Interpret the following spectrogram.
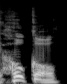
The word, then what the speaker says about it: Hochul: And Governor Kathy Hochul, I'm told, pronounced like yokel. Not like polycule.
